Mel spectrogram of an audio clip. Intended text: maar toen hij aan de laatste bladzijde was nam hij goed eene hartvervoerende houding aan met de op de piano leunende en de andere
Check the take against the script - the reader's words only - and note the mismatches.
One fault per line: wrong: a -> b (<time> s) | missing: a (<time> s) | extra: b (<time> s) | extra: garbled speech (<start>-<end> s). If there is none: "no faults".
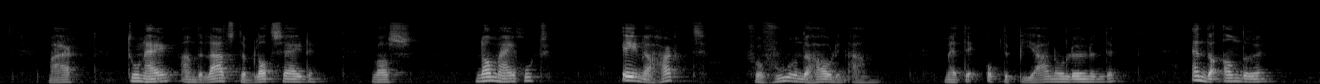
no faults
